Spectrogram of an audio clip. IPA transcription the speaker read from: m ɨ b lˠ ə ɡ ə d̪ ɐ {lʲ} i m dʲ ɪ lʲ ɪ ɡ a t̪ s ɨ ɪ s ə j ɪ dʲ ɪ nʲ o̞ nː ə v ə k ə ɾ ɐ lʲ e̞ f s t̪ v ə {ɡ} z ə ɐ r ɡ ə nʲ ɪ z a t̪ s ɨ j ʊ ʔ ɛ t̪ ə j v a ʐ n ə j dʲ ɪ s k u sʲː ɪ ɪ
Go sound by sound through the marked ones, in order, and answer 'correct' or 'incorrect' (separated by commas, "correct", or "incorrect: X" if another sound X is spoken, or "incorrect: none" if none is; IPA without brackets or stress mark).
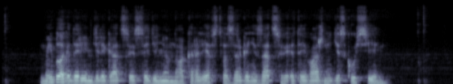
incorrect: ɾʲ, incorrect: none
